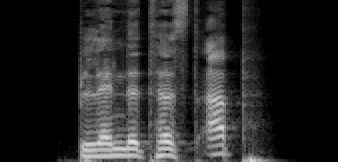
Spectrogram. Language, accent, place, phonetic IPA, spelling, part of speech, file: German, Germany, Berlin, [ˌblɛndətəst ˈap], blendetest ab, verb, De-blendetest ab.ogg
- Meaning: inflection of abblenden: 1. second-person singular preterite 2. second-person singular subjunctive II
